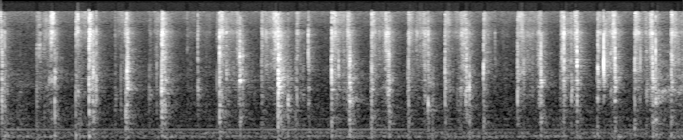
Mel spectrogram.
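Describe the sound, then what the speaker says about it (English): Steady quiet riffling of an oracle card deck (Work Your Light Oracle) being shuffled by hand, a continuous run of soft rapid card flicks, close up with no voice over it. "So I'm pulling from the Rebecca Campbell Work Your Light Oracle deck."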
